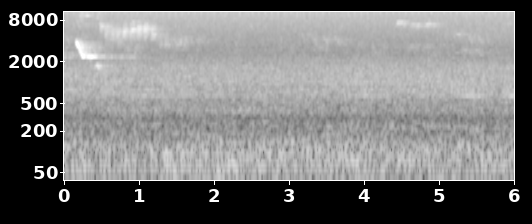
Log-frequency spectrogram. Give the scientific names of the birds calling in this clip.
Icterus galbula, Poecile atricapillus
